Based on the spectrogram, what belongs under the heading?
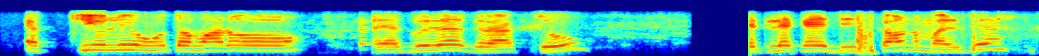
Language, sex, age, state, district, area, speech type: Gujarati, male, 18-30, Gujarat, Ahmedabad, urban, conversation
